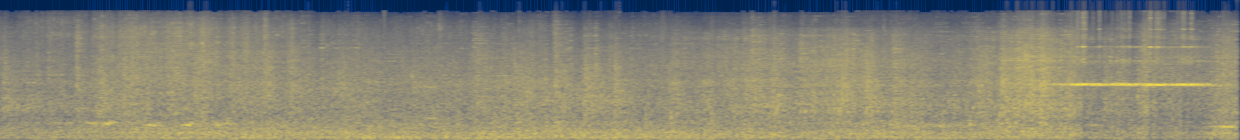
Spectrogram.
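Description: Double-stack intermodal freight train rolling past, its steel wheels rumbling and clattering over the rails. Near the end a wheel gives a high, steady squeal for about a second.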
